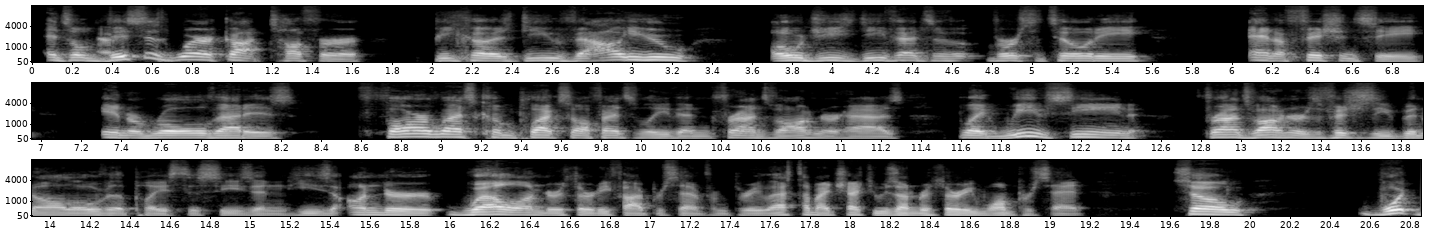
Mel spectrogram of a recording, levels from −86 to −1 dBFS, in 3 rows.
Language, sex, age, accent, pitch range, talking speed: English, male, 30-49, American, 130-175 Hz, 175 wpm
